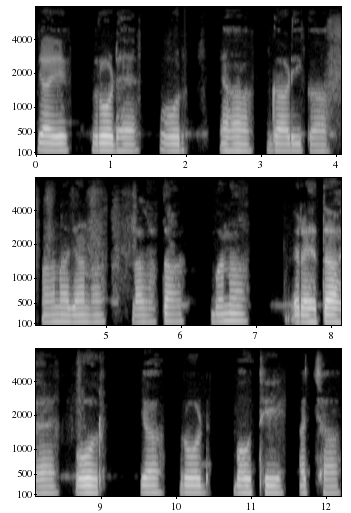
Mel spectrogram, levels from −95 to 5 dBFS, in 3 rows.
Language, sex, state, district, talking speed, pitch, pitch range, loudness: Hindi, male, Bihar, Jamui, 100 wpm, 140 Hz, 135-145 Hz, -23 LUFS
